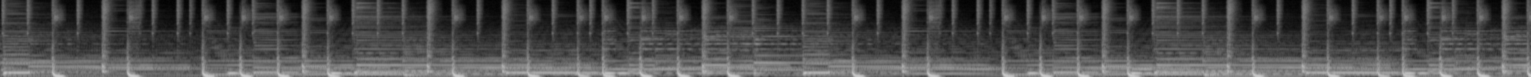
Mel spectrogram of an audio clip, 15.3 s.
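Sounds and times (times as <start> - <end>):
summer guitar playing: 0.0 - 15.3.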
